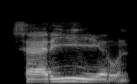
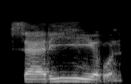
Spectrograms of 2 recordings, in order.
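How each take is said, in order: The two takes are said the same way.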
